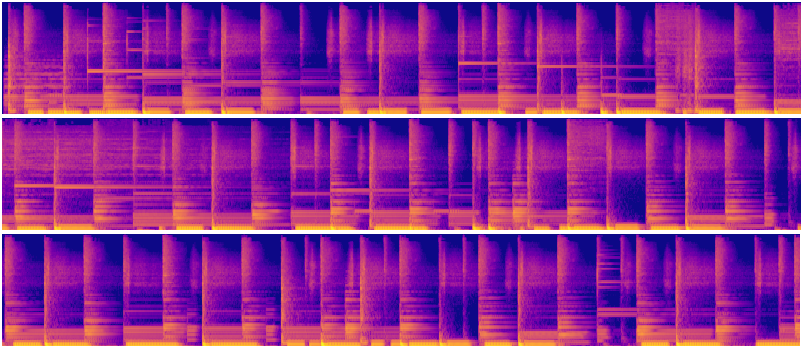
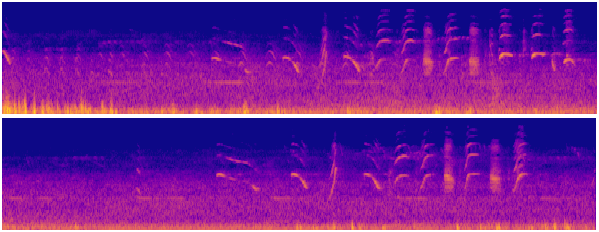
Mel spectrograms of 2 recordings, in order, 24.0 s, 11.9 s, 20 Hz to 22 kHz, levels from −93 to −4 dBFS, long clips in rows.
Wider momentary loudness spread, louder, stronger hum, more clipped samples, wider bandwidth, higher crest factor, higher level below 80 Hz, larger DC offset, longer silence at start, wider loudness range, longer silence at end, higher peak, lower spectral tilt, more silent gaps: about the same, 12 LU vs 12 LU; first, -22 LUFS vs -34 LUFS; neither; neither; first, over 20 kHz vs 14 kHz; second, 18 dB vs 26 dB; first, -22 dBFS vs -42 dBFS; neither; about the same, 0 s vs 0 s; second, 2 LU vs 7 LU; about the same, 0 s vs 0 s; first, -2 dBFS vs -6 dBFS; about the same, -5.5 dB/octave vs -6 dB/octave; neither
